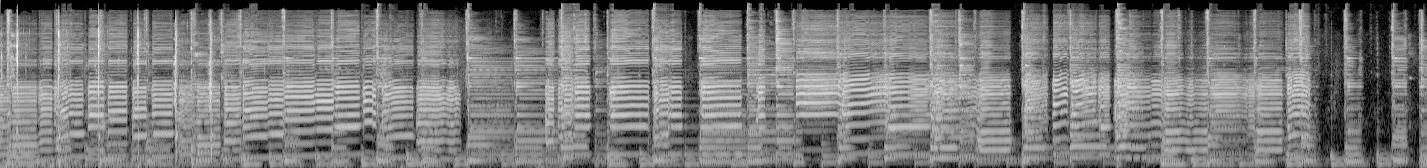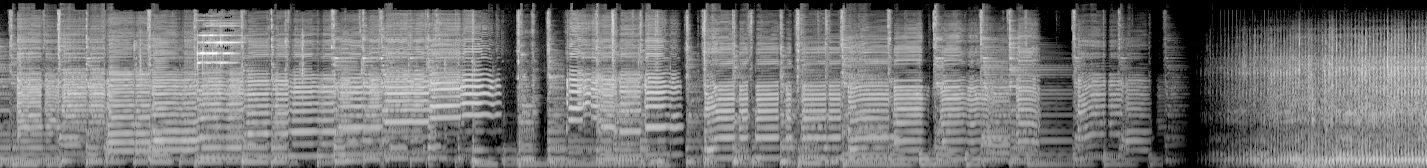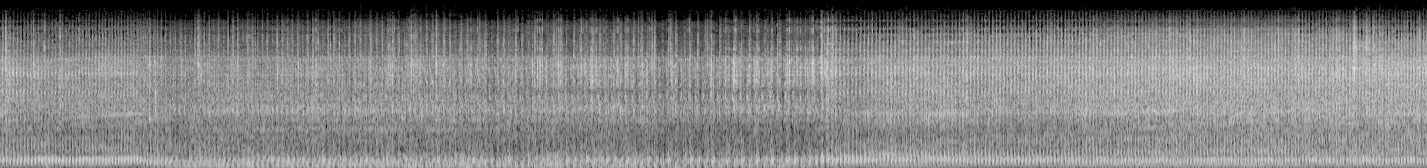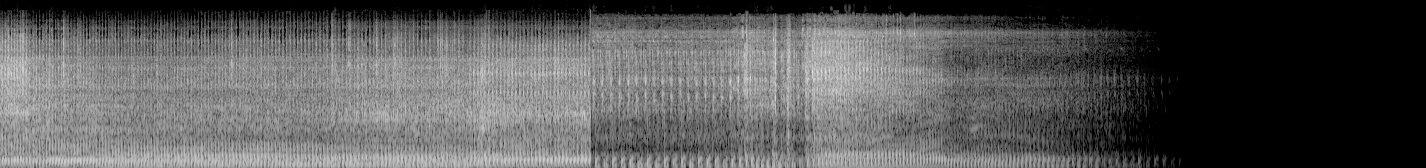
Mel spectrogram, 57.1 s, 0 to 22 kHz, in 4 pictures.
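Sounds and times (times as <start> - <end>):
moped engine revving: 0.0 - 4.4, 26.4 - 54.4.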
